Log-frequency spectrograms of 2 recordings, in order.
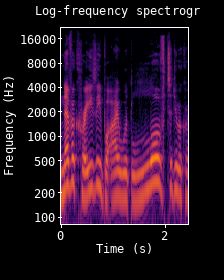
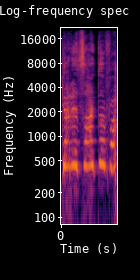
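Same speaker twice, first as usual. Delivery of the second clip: play-acted very high, loud scream; 4 dB louder than usual. Retelling how a man parks his van and runs out: retelling a scream. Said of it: "and screams".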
